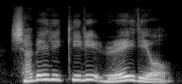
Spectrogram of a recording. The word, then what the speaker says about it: しゃべりきりRADIO: いるんですけども正確にはですね喋りきりレイディオですというふうに発音していただけると嬉しいんですがこれはもともと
